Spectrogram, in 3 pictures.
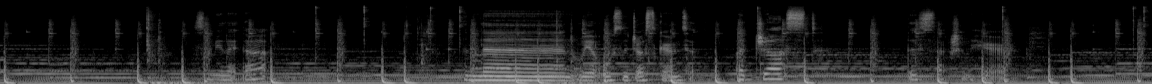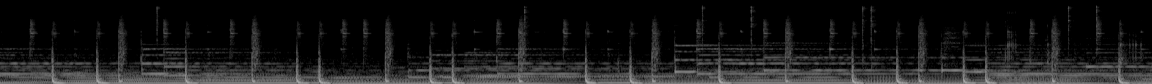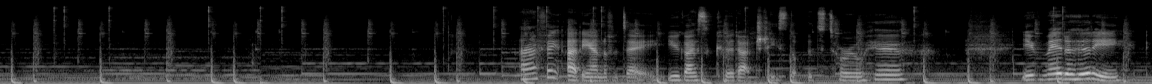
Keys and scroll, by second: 1.5 space, 5.5 space.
